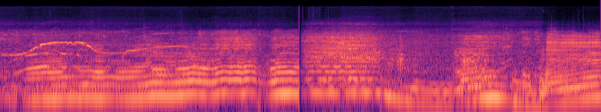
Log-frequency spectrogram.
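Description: Race car's engine revving hard on a dirt track, its revs rising and falling repeatedly, with a sharp drop and quick climb again near the end.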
